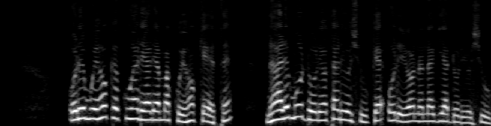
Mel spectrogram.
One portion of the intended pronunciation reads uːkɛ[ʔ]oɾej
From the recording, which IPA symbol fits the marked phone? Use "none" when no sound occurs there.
ʔ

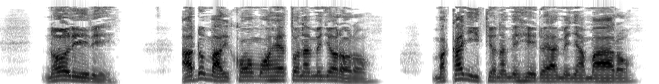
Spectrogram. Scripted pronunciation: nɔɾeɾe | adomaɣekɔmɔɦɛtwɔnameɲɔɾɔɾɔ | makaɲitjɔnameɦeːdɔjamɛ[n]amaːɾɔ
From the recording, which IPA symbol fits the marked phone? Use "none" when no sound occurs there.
ɲ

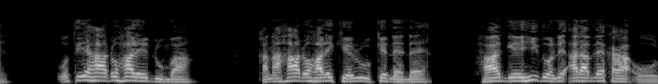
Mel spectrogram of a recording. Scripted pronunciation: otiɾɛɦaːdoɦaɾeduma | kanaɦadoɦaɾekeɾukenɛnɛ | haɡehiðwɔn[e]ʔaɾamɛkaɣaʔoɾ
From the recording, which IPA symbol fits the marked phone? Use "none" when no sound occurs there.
e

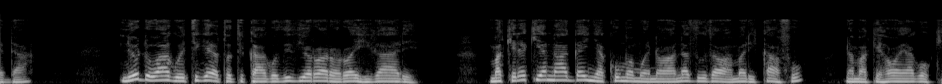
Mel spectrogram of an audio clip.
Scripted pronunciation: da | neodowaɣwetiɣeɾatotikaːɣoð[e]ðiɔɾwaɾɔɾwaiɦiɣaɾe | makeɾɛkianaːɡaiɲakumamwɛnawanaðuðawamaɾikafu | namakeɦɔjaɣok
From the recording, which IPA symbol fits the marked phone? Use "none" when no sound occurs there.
i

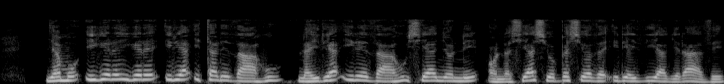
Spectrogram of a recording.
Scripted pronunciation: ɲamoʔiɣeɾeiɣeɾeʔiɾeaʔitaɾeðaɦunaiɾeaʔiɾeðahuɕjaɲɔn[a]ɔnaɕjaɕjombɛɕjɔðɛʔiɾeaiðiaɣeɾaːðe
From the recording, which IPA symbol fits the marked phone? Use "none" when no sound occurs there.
e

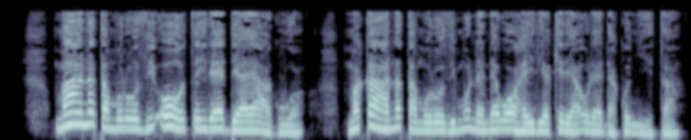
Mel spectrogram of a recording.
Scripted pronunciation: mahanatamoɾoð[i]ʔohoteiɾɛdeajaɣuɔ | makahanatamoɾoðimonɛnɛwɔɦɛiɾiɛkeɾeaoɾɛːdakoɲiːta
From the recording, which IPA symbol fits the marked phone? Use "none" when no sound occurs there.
i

